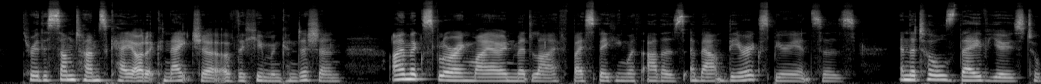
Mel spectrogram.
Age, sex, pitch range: 20-39, female, 150-190 Hz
